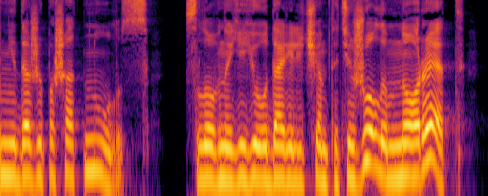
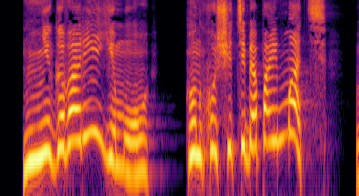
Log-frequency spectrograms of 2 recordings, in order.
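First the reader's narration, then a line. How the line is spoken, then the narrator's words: Shouted out. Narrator (Russian): выкрикнула Индия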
